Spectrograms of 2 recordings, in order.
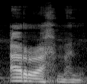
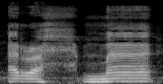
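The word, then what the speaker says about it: الرحمن: Arrahma ma mim di atas mim ada alif kecil ya berdiri ya. Itu tanda dipanjangkan di mad ya. Mad. Madinya dipanjangkan tapi hanya dua ketukannya.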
